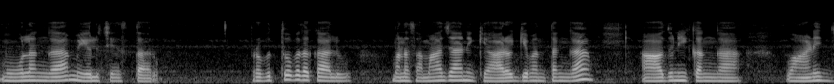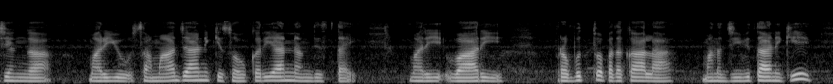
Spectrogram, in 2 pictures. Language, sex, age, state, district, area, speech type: Telugu, female, 45-60, Andhra Pradesh, Krishna, urban, spontaneous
